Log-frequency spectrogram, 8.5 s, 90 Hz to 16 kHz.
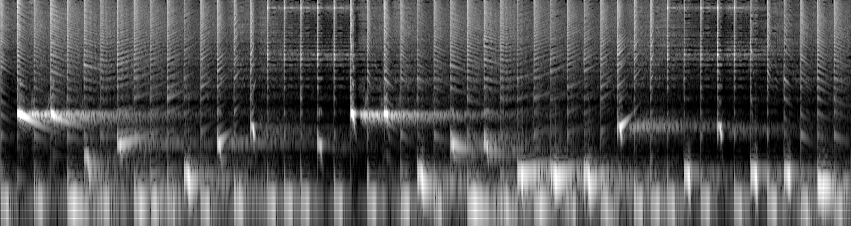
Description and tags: Muster Loop 5
120bpm. Created with Reason 7
drumloop, percussive, toms, roto-toms, drums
